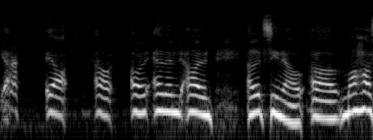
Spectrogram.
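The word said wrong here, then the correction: Maja: Stark. I think, is that pronounced correct, Maha? – Maya Stark.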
